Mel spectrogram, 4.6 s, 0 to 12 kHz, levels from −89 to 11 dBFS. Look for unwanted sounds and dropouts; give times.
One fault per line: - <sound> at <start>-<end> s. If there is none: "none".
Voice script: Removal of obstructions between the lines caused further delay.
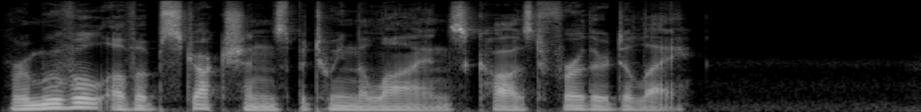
none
